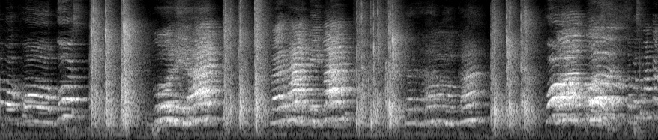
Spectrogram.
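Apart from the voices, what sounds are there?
children doing the rhythmic "tepuk fokus" clapping chant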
